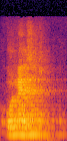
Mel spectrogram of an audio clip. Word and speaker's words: honest: Silent letter है, इसमें एच क्या रहेगा? साइलेंट। आप इसको क्या प्रोनाउंस करोगे? इसको ऑनेस्ट, और ऑनेस्ट में फर्स्ट लेटर क्या है?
